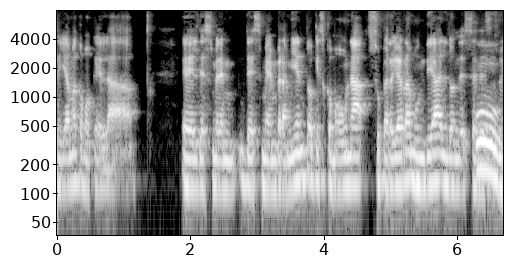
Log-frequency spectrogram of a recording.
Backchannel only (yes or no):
yes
